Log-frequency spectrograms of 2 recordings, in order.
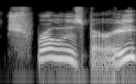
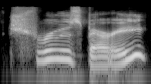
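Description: First: The name is said with a local English pronunciation. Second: The name is said with an American pronunciation. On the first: This is how local people say the name. The speaker calls it right. "they actually pronounce as Shrewsbury or something close to that" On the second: This is how an outsider reads the name. The speaker calls it wrong. "I always read as Shrewsbury, you know, with my American accent"

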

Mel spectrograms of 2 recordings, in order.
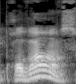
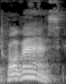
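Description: First: The second syllable has a French nasal vowel. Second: The second syllable has an English vowel and n. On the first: The speaker calls it right. "when they say Provence" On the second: The speaker calls it wrong. "they'll say Provence, which is province"

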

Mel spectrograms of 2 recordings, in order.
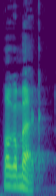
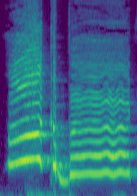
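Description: First: It is said at a medium pitch. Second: It is said at a high pitch.

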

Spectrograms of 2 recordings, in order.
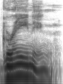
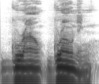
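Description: First: The first syllable rhymes with gray. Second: The first syllable rhymes with grow. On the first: The speaker calls it right. "it's pronounced graining" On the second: The speaker calls it wrong. "not groaning"

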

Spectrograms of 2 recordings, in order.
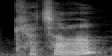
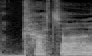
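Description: First: The stress falls where English speakers usually put it. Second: The stress falls where native speakers put it. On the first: The speaker calls it wrong. "we put the stress on the wrong part of the word" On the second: The speaker calls it right. "as it should be pronounced"

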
